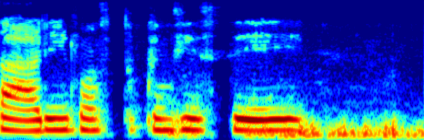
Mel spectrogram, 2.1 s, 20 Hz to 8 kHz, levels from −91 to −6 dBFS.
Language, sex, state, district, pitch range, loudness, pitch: Chhattisgarhi, female, Chhattisgarh, Jashpur, 225-240 Hz, -13 LUFS, 235 Hz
